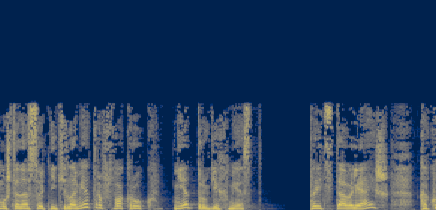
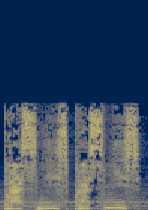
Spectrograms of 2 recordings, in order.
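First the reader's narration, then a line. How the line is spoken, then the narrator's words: Several whispering voices. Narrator (Russian): шептал не один голос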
